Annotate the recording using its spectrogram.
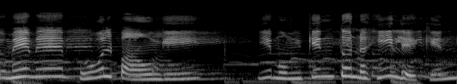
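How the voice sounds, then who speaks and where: Over music in the background, a woman uses a raised, projected, high-pitched voice with lively intonation. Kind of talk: poetry reading. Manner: emotional.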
